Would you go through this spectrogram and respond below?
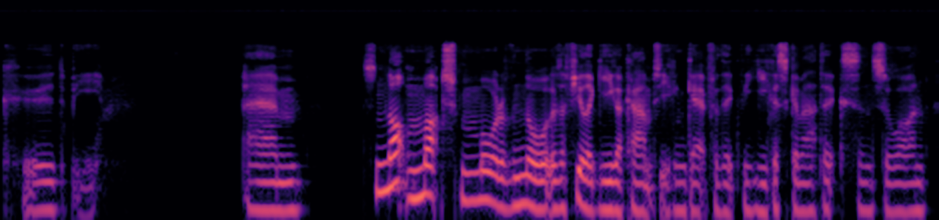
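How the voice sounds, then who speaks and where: A man co-hosting a podcast, chatting casually about a video game and filling pauses with ums. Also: mid-range voice, lo-fi sound. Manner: relaxed, many ums, walks through game areas. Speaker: podcast co-host.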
